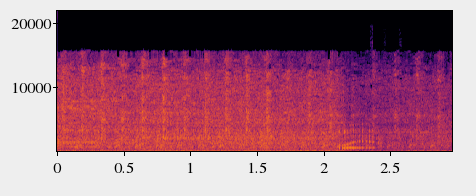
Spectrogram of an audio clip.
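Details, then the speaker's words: BMW E46 after rebuild, first time on the ground: heavy deep knock a few times a second over rough idle; bottom-end knock, spun rod bearing suspected, unconfirmed. "It's like definitely the bottom end. It's probably a spun bearing or some shit, dude. Rod knock."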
